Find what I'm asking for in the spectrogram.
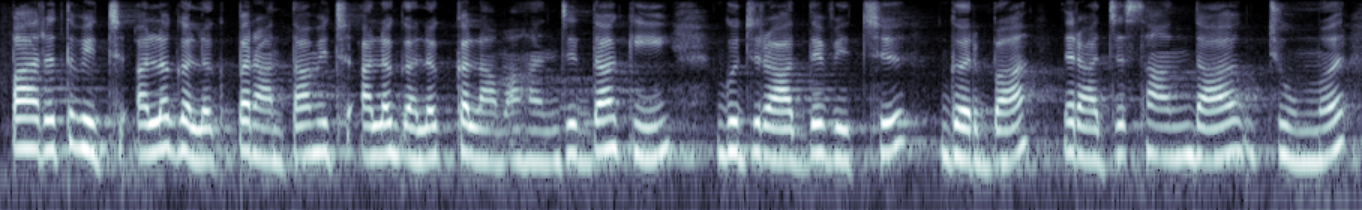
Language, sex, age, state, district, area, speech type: Punjabi, female, 18-30, Punjab, Amritsar, urban, spontaneous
